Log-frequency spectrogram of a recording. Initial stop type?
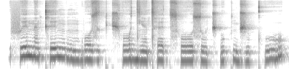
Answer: aspirated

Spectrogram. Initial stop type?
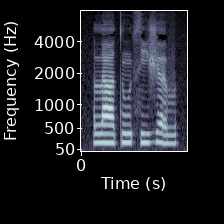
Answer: plain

